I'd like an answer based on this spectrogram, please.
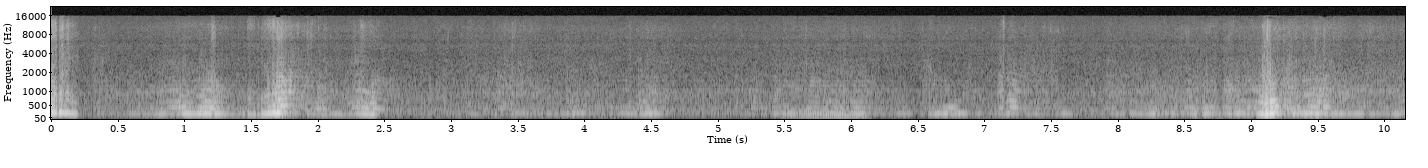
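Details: Inside a honey bee hive, a continuous low hum rises and falls while bees move about, with two louder close passes, one early and one near the end, standing out over the colony's drone.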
